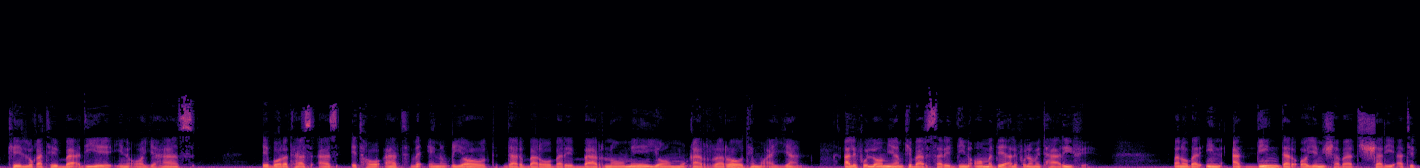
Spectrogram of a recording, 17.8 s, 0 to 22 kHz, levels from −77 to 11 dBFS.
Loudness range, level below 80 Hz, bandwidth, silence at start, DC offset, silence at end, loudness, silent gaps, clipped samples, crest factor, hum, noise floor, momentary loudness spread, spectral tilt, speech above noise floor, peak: 4 LU; -52 dBFS; 8.8 kHz; 0.1 s; under 0.1%; 0 s; -19 LUFS; none; under 0.1%; 18 dB; none; -43 dBFS; 8 LU; -7.5 dB/octave; 25 dB; 0 dBFS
